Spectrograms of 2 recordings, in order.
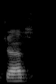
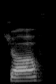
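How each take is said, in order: First: "Jeff" with a short E; standard pronunciation. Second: "Joff" with an open AW vowel; alternative pronunciation. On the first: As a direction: say "Jeff" to rhyme with "chef". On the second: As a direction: say "Joff" to rhyme with "off". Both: Shown as a demonstration. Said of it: "people pronounce it like Joff or Jeff".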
